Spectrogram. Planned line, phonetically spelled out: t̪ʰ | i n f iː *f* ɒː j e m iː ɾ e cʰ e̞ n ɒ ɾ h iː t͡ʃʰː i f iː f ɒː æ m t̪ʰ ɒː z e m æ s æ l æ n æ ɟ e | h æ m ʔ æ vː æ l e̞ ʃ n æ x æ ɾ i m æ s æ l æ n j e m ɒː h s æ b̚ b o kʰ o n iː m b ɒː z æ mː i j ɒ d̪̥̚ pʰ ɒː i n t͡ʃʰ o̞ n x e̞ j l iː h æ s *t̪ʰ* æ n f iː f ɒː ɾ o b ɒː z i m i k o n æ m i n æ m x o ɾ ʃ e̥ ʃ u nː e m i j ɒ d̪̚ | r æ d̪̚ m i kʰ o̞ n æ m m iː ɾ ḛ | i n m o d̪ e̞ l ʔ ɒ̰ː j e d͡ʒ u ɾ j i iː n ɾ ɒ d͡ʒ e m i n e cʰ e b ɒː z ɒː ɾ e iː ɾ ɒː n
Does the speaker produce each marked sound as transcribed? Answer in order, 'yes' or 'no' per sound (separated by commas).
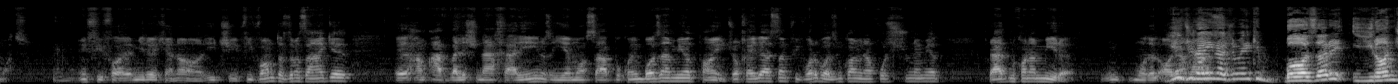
yes, no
